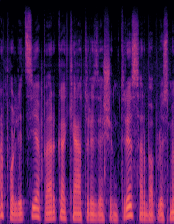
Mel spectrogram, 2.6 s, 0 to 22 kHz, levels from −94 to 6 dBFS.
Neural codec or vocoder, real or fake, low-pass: none; real; 19.8 kHz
